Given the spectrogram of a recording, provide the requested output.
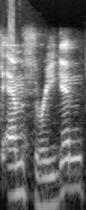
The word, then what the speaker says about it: M3GAN: It's like, you know, everyone has different tastes and things, but Janet, it's pronounced M3gan.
